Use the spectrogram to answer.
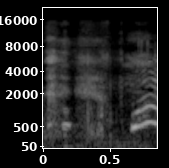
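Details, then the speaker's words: Young boy crying, comforted by his mother: soft whimpering then a brief high-pitched wail at the start of the cry. "Why are you crying little boy? Kiss mommy. Don't cry."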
